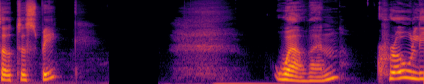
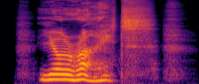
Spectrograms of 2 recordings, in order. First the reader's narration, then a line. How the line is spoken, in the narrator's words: Crowley wheezed, unable to quite control his own breathing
